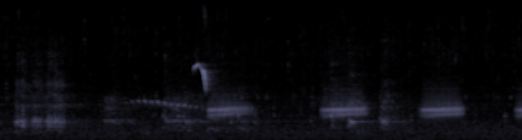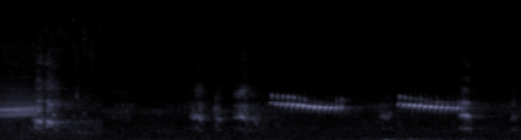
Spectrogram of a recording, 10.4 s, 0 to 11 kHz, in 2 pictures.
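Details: South-eastern Glossy Black-Cockatoos (lathami) at a favoured foraging zone on the Kings Tableland, Blue Mountains, NSW, March–October 2022. Repeated wheezy, rasping calls roughly once a second, then a different bird's quick pulsed, falling trills, twice.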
